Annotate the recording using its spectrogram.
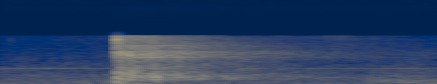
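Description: A golf club striking a ball at a driving range, from another golfer's swing: one sharp crack about half a second in, fading away over about a second.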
